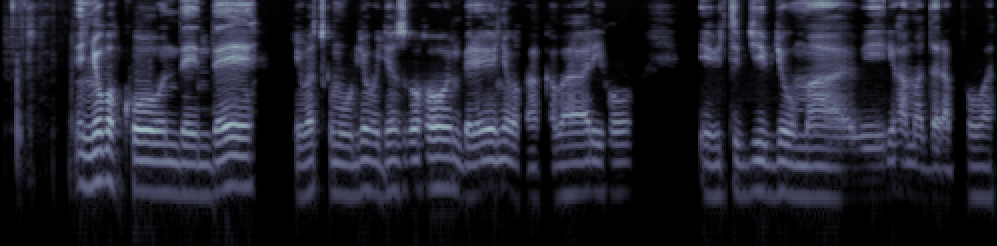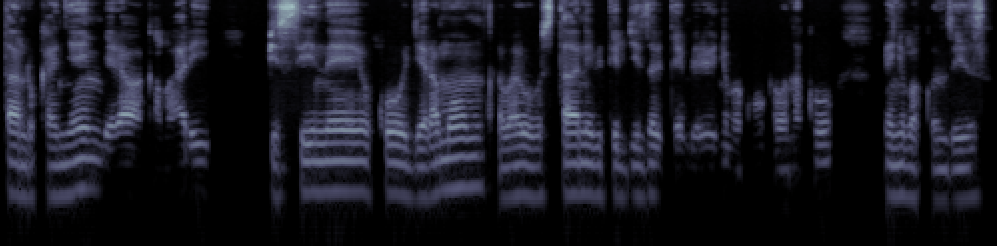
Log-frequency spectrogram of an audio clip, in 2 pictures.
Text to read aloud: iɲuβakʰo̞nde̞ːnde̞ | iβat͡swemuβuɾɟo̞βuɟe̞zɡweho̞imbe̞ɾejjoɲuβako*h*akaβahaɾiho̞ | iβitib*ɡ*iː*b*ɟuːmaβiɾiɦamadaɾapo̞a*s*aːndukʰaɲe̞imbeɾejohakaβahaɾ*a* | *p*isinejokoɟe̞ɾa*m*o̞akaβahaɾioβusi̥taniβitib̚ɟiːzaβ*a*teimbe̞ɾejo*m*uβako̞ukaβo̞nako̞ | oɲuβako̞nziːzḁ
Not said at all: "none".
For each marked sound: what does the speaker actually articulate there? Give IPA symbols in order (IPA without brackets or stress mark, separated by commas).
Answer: h, ɟ, b, t, i, p, m, i, ɲ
